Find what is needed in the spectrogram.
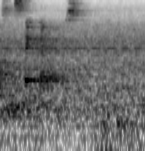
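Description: Steady rumbling background noise with hiss in a pause of a woman's speech, with a faint, brief trace of her voice about half a second in.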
